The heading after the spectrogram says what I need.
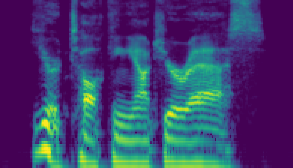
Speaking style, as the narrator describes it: Cody snarled the words

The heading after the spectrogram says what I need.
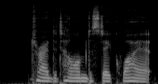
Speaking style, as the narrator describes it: Brian said, his voice low

